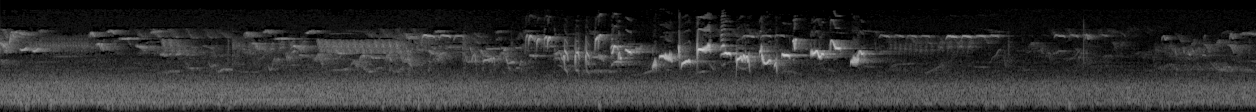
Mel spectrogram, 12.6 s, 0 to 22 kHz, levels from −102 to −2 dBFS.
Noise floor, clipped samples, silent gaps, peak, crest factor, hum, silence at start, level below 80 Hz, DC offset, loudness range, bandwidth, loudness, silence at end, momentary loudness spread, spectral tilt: -59 dBFS; under 0.1%; none; -18 dBFS; 20 dB; none; 0 s; under -90 dBFS; under 0.1%; 20 LU; 16.5 kHz; -31 LUFS; 0 s; 26 LU; 2 dB/octave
